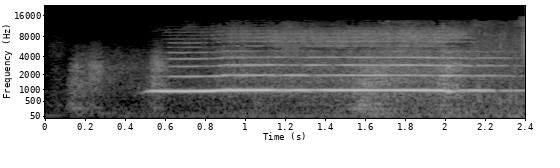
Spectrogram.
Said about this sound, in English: I stood on the platform as the train whistled and lurched from the station.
